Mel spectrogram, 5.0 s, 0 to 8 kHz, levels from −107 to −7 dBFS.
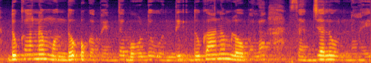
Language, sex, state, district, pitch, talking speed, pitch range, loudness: Telugu, female, Telangana, Komaram Bheem, 175 Hz, 120 wpm, 160-190 Hz, -20 LUFS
